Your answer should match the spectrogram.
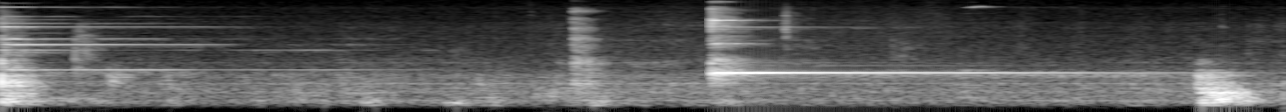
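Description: Small metal percussion instruments struck one after another. The first, at the start, rings with several high overtones and fades within about a second and a half. After a light tap, a second strike about three and a half seconds in gives one clear ringing tone that dies away slowly over two seconds.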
